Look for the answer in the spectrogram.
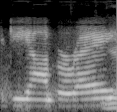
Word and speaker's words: Guillain-Barré: I was going to tell you it's pronounced Guillain-Barré.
